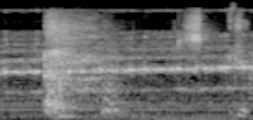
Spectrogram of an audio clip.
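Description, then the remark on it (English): A short cough from a person with a cold bursts out once, followed by a couple of softer throaty rasps, with no talking over it. “Was it a cough in the title, or was that a genuine”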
